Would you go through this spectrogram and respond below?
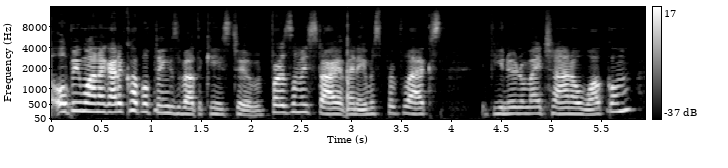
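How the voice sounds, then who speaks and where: A woman's voice: mid-range voice, sharp tone. A middle-aged woman with a New York accent and speech slightly affected by dental aligners, chatting casually and bluntly as a livestream host, rambling and swearing. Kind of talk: casual livestream chat with viewers.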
